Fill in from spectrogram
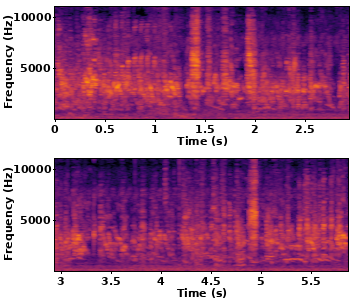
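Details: Budgerigars in an aviary colony chatter continuously with dense, scratchy warbles and sharp chirps, overlapping squawks bursting out every second or so.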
